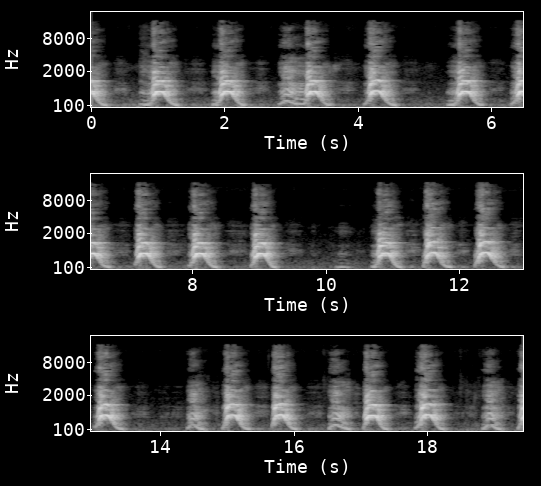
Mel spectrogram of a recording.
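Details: A beagle barks loudly and persistently, sharp single barks repeated about once a second, demanding his dinner.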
